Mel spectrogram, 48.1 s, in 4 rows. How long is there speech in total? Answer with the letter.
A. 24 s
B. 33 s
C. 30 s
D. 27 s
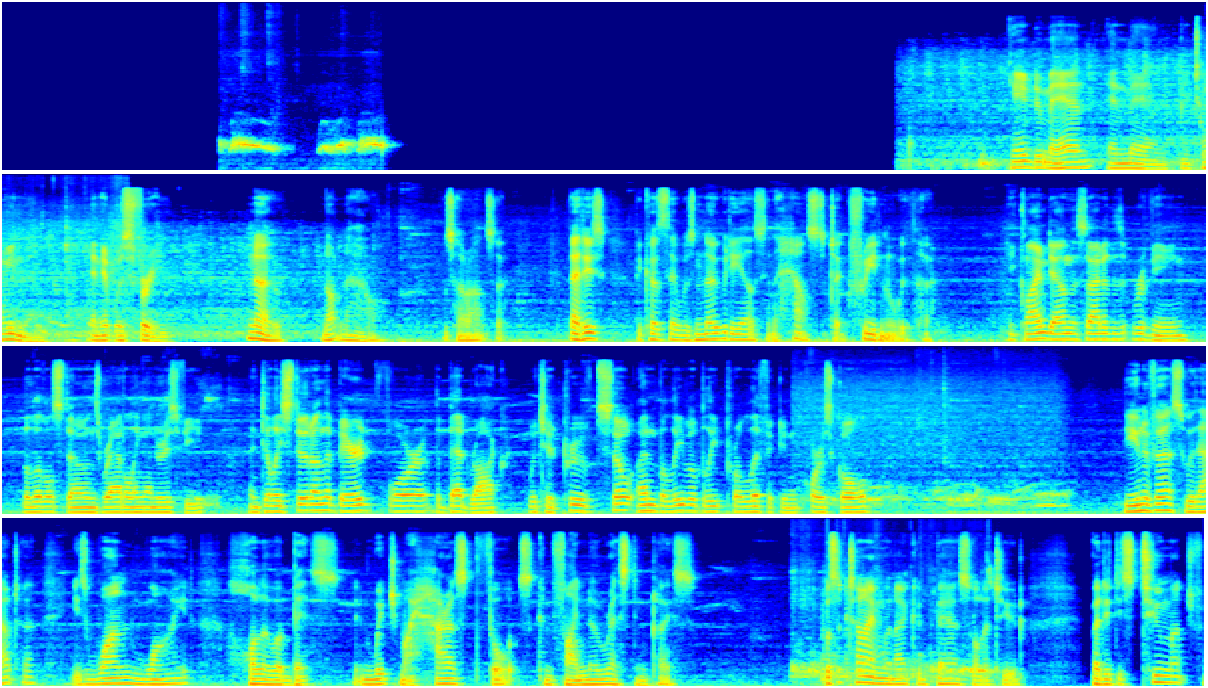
B.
